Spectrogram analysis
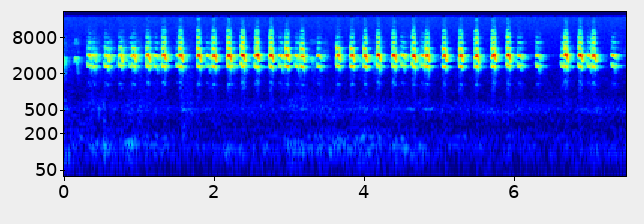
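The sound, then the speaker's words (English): Caged birds 273 and 274 call in a loud, rapid, repeated burst of sharp high-pitched chirps that pulse steadily for several seconds with only brief gaps, a noisy agitated commotion with no talking; the loud, rapid calls are a male's fight calls. “Recording, there's a big commotion going on in 273 and 274's cage.”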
